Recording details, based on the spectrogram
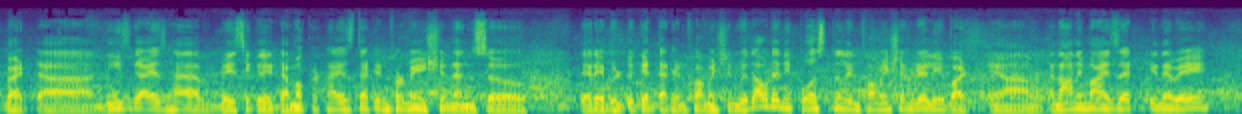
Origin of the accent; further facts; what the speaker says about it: the South, United States; accent: southern; My kids grew up here. And yeah, I probably you can tell from my southern accent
